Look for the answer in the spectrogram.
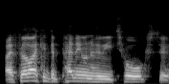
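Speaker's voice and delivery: usual speaking voice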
